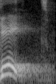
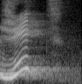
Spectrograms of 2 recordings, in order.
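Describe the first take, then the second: First: It begins with a hard g sound. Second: It begins with a soft j sound. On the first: The speaker calls it right. "انطقها ج عاديه" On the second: The speaker calls it wrong. "هقول جيت؟ لا"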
